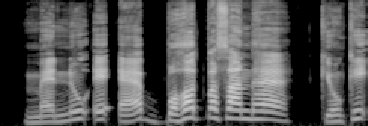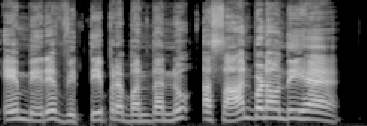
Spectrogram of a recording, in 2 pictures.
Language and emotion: Punjabi, happy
